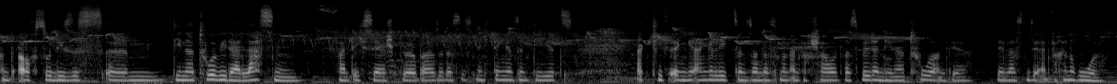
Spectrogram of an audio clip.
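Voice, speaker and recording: Over noticeable background noise, the speech moves at a fairly quick pace in a flat, monotone delivery. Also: woman, medium pitch for a woman. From Munich, Bavaria. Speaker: doctor and festival participant. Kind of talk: casual interview.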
